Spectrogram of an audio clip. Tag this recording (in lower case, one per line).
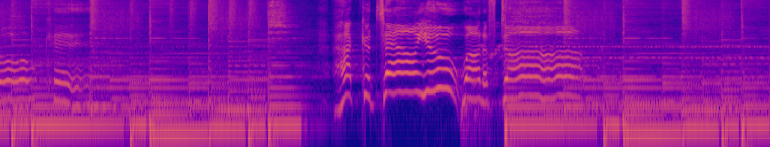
music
